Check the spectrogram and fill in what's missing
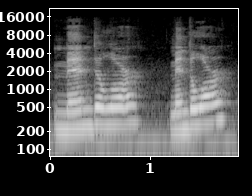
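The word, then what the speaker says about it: Mandylor: Anyway, it stars Tobin Bell as John Kramer in flashbacks, Betsy Russell as Jill Tuck, Kostas Mandalore, I believe is how you pronounce his last name, as Mark Hoffman, Lyric Bent as Daniel Rigg, who we saw in part 2.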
